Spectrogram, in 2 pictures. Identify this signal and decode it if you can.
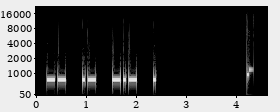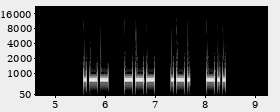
Morse code, heard as a keyed tone, about 22 wpm, spaced as for 16 wpm, 700 Hz. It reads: MAKE WORD
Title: 2x Character Spacing - Top 100 Words - 22wpm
